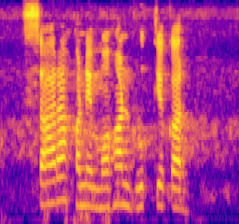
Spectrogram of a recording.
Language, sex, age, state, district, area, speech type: Gujarati, female, 30-45, Gujarat, Junagadh, urban, spontaneous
